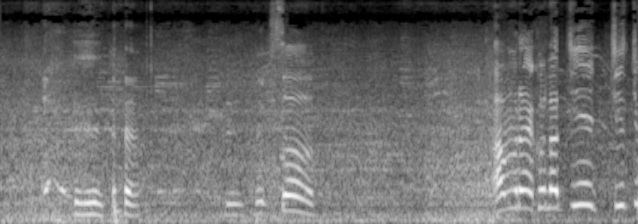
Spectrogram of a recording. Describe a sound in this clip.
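A child talks excitedly close by.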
